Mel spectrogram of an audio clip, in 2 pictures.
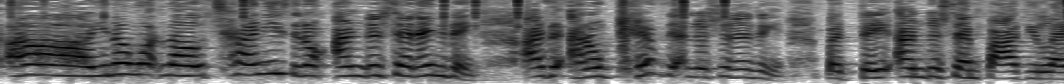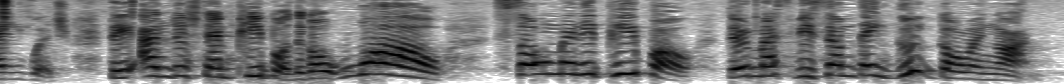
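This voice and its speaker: Energetic woman coaching a crowd. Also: high-pitched. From Hong Kong. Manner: energetic, rhetorical questions to the audience. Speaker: network marketing leader giving training. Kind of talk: motivational training talk. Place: meeting room with an audience.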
